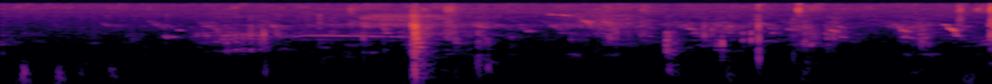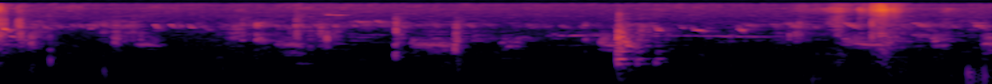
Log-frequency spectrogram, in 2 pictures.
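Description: Faint outdoor village ambience: scattered short animal and bird calls, with occasional sharp knocks and clicks. The loudest knocks come about three seconds in and about twelve seconds in.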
